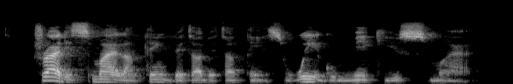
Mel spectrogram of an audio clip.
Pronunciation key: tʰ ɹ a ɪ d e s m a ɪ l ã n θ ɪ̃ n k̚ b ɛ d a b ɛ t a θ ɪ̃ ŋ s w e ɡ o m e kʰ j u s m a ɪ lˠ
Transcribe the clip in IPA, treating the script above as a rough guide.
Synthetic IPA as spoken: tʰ ɹ a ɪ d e s m a ɪ l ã n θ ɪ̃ ŋ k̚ b ɛ t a b ɛ t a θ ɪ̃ ŋ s w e ɡ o m e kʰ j u s m a ɪ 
